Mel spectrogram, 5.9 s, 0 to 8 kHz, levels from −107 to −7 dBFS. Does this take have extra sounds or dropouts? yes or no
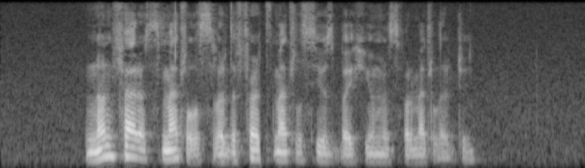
yes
